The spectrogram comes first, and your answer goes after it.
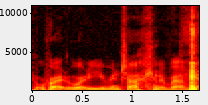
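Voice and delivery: put-on full-mouthed, food-stuffed speech. Doing a requested impression from Confessions of a Dangerous Mind: Sam Rockwell impression. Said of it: "The most obscure impression I do is probably Sam Rockwell".

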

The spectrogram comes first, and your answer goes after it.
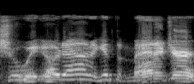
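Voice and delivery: put-on shrill, very high, loud screaming. Retelling how a stranger confronted him: imitating someone screaming. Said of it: "he keeps screaming".

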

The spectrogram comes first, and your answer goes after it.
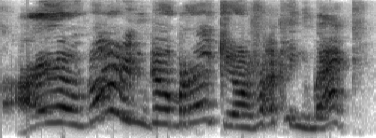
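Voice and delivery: very high scream. Repeating a security guard's threat after a listener mentions Bane: Bane voice.

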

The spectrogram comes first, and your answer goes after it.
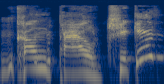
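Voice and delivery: put-on slow Australian accent.

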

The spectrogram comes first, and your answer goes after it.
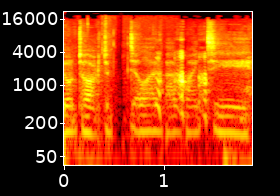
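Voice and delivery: soft, gravelly, rasping voice. Describing how Rocky sounds before she has her tea, in a gravelly Rocky voice. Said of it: "It's kind of gravelly".

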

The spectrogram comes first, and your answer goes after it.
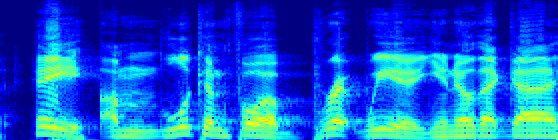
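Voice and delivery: sharp character voice with full bravado. Retelling a prank phone call to a club: Frank Rizzo voice. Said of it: "goes full Frank Rizzo".

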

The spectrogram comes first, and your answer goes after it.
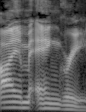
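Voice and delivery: put-on dead flat, emotionless delivery. Mocking a woman who can't sell an angry line, imitating flat emotionless delivery. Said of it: "not conveying it in her voice or her tone".

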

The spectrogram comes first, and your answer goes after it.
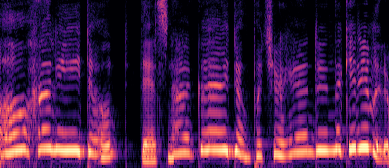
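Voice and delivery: saccharine, sickly sweet put-on voice, very high. Mocking people who avoid shaming a child, in a put-on sickly sweet voice. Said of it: "they're always in a sickly sweet sort of voice like".

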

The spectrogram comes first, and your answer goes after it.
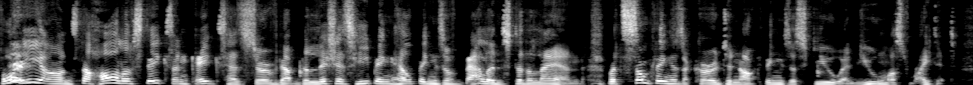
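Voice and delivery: put-on wizened old man voice. Addressing the adventurers about their quest, the speaker plays a wizened old man voice. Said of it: "wizened old man clutching a staff".

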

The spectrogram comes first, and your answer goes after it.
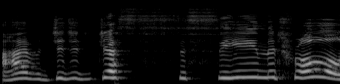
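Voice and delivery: gasping voice. The second son runs back from the forest to his father, gasping. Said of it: "he gasped".

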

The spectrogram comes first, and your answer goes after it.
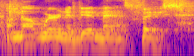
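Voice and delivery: put-on gravelly impression voice.

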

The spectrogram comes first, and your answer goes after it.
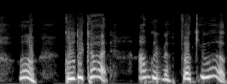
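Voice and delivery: very high trash-talk taunting tone. Imitating the commander talking to a Cardassian: Sisko shit-talking voice. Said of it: "his shit-talking voice".

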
